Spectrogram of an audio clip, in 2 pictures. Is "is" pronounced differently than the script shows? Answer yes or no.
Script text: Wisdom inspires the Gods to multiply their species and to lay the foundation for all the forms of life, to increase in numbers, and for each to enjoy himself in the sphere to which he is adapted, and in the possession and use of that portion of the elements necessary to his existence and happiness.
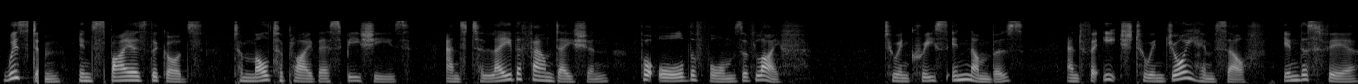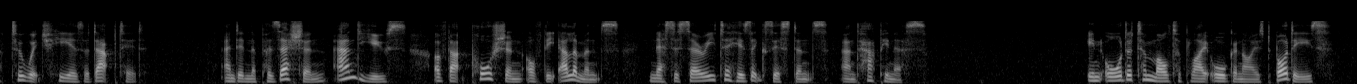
no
